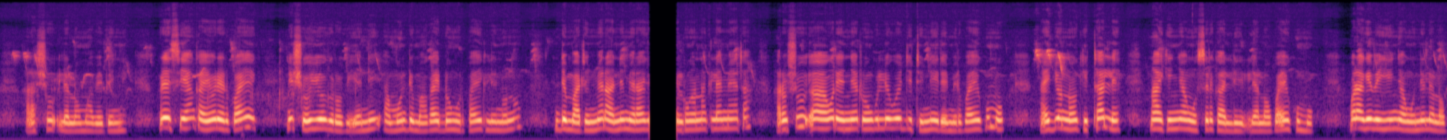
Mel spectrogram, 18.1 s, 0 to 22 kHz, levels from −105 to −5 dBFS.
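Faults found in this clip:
Playback stall, 8.12–8.47 s: player likely starved of data or thread blocked; speech output cuts to silence for about 350 ms, then resumes.

Time-compressed catch-up, 8.47–10.77 s: player trims backlog by cross-fading out small segments; speech hurried to 1.15x at normal pitch, starting at "toonkulie wuejitin niremi".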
